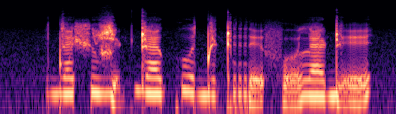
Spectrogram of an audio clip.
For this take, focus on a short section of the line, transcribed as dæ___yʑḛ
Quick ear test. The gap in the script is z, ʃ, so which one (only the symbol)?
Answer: ʃ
